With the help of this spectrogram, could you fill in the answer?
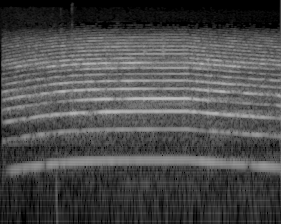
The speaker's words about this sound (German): So hört er sich an, der Alarmton zur Warnung der Bevölkerung im Katastrophenfall. Ihn kennen die Bürger im Kreis Groß-Gerau nur von einem Probealarm, den es zweimal im Jahr gibt.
